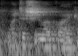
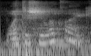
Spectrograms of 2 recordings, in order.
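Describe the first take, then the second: First: Said in the usual way. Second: Eager question. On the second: Retold or imitated. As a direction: ask it bursting with eagerness. Husband eager on the phone.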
